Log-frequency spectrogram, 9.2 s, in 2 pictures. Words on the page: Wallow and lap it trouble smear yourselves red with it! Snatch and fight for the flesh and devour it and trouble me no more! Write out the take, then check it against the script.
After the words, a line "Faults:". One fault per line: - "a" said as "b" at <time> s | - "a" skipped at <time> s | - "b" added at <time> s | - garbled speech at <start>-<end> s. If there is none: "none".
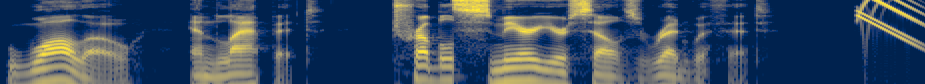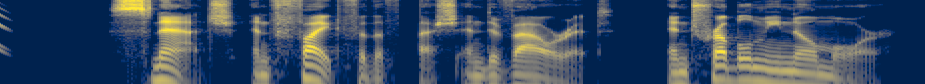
Wallow and lap it trouble smear yourselves red with it! Snatch and fight for the flesh and devour it and trouble me no more!
Faults:
none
